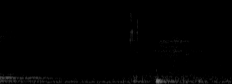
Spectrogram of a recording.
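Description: Near silence: room tone with a couple of faint clicks, one a little past the middle and a soft low knock just after it.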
